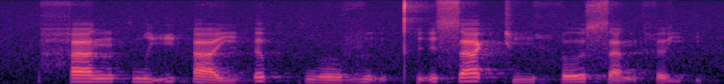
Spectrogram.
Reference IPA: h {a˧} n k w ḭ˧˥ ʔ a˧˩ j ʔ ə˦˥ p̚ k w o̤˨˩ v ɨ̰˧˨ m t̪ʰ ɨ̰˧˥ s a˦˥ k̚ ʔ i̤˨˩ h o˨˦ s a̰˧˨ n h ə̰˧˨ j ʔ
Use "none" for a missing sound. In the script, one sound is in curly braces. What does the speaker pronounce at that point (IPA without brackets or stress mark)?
a˧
